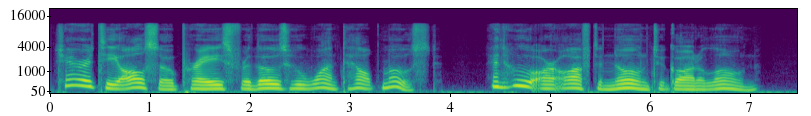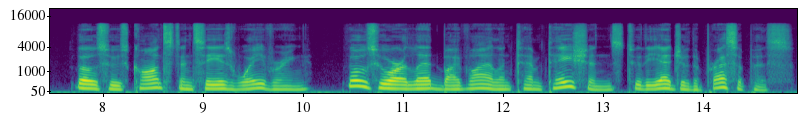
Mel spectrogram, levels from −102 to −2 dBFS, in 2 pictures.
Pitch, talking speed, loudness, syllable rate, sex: 150 Hz, 135 wpm, -18 LUFS, 4.4 syllables/s, male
